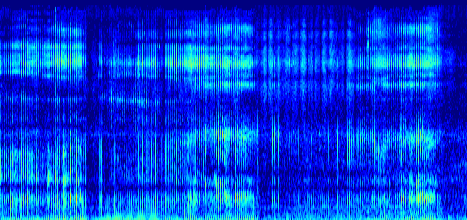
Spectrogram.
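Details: Pet cat drifting off to sleep by an open, sunlit window, purring continuously in a deep, pulsing rumble that rises and eases with each breath, with brief quieter gaps between phrases.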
